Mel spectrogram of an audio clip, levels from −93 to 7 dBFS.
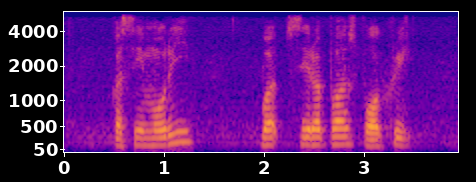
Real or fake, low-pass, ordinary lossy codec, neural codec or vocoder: fake; 5.4 kHz; Opus, 64 kbps; codec, 24 kHz, 0.9 kbps, WavTokenizer, medium speech release version 1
